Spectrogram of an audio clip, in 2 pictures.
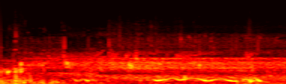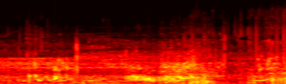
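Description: Muffled underwater sound from a camera microphone held below the sea surface: water noise with swimmers' voices from nearby coming through dull and wavering.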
